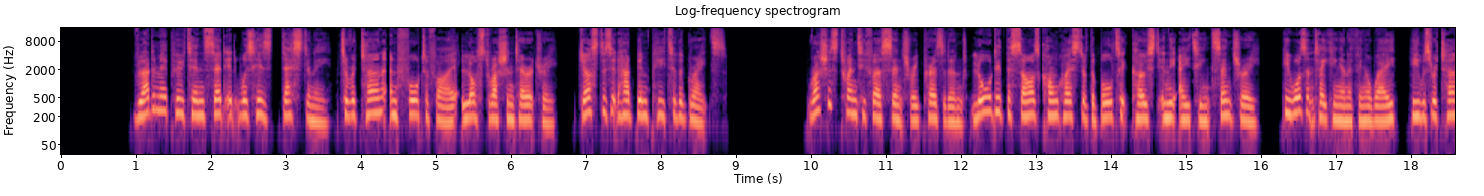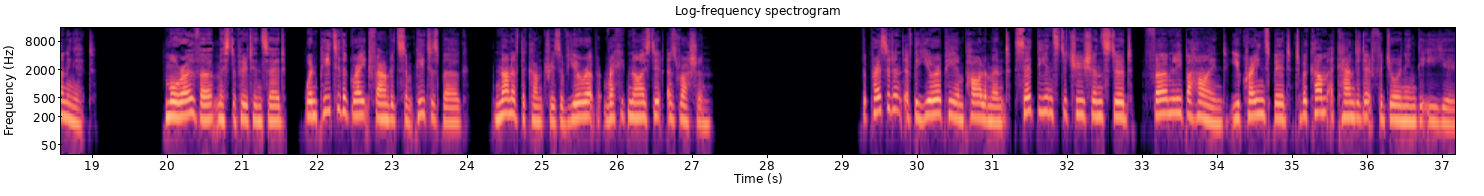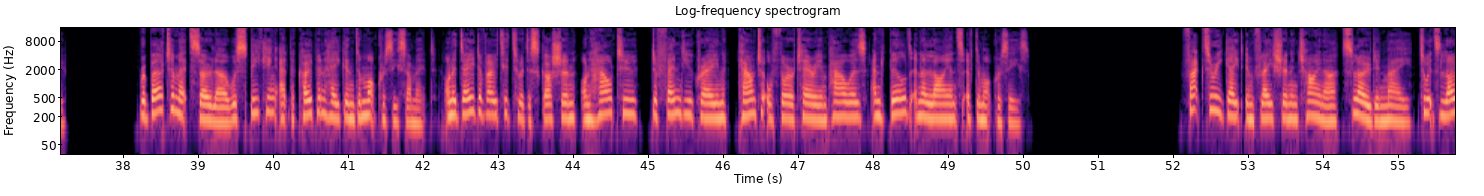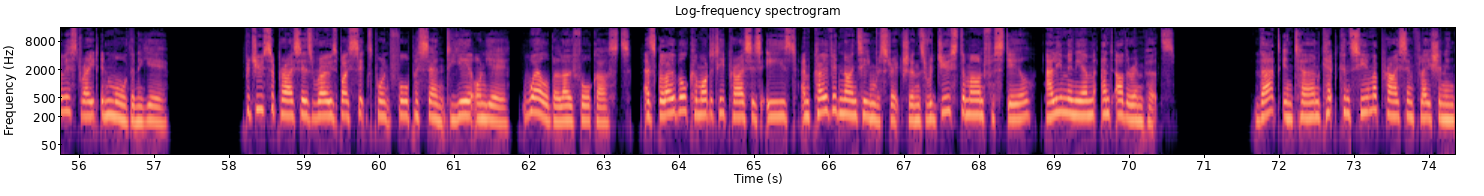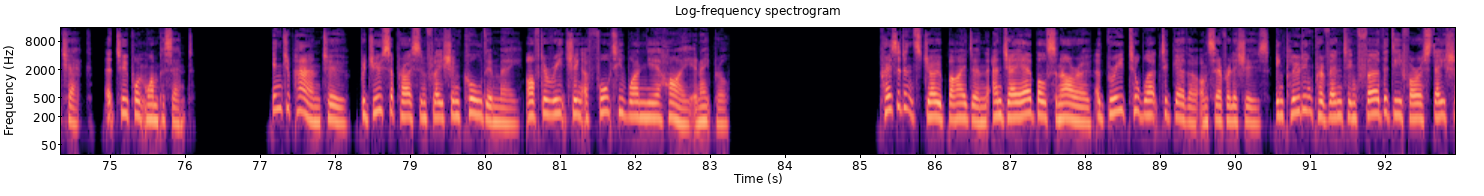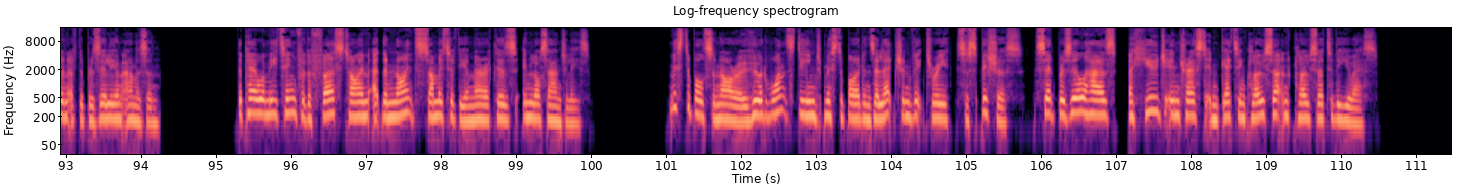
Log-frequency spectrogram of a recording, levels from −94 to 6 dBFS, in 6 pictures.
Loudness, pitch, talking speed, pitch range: -17 LUFS, 205 Hz, 140 wpm, 180-225 Hz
